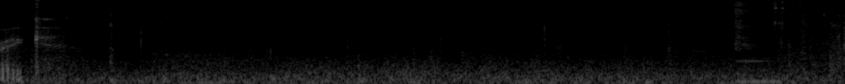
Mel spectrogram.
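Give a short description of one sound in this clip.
Footsteps creak softly on a wooden floor.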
